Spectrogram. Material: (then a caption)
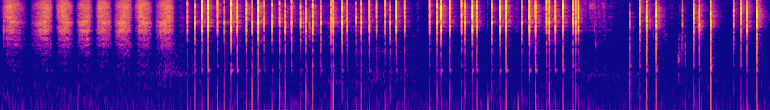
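Plastic. Long nails scratch and tap the sides of a tall, hollow pink cosmetic pump bottle, likely plastic, held upright. The first two seconds are seven soft, rhythmic scratching strokes, followed by a fast, uneven run of sharp, bright, clicky taps with almost no ring and little low end.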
